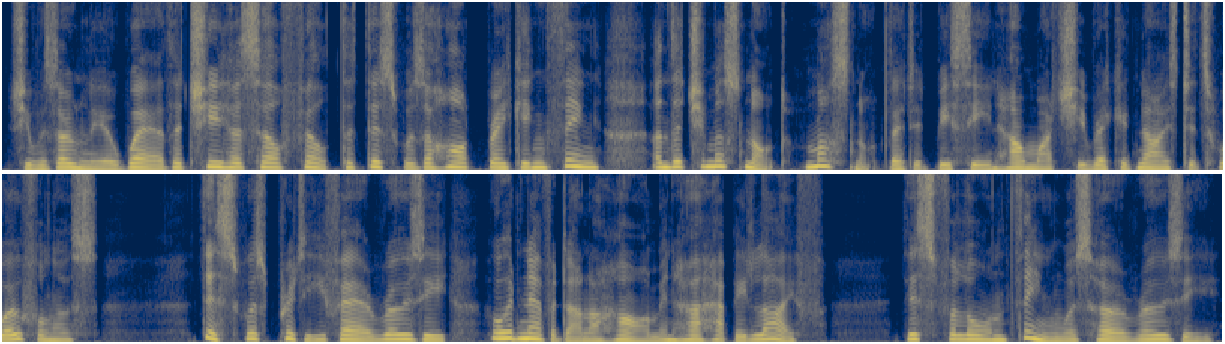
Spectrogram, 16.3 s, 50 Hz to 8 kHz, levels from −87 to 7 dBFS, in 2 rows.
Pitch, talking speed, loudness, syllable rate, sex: 205 Hz, 190 wpm, -17 LUFS, 4.9 syllables/s, female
